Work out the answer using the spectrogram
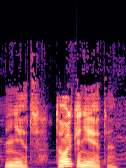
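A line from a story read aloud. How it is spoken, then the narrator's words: Quiet moan. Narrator (Russian): тихо простонал Луис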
